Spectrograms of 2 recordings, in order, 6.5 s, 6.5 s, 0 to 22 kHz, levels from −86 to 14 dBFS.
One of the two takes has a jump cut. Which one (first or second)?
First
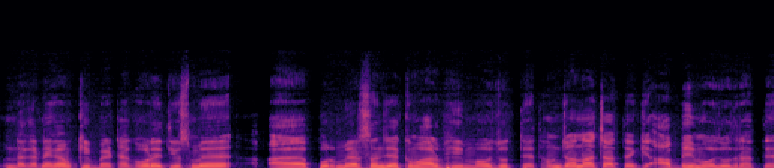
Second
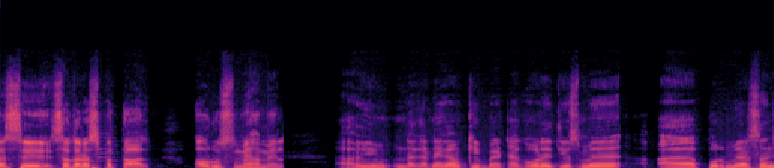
second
